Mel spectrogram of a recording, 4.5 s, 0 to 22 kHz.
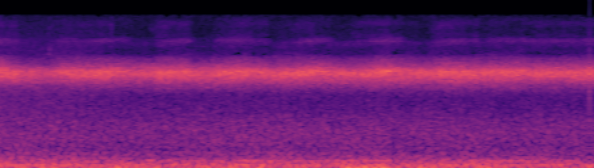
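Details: Green grocer cicadas, thousands singing at a large spring emergence in the Blue Mountains, Australia, October 2020; an unbroken, piercing high whine holding steady throughout.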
